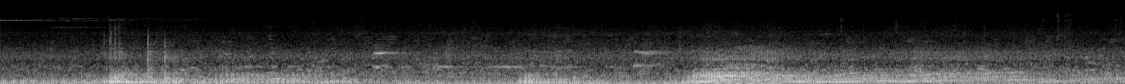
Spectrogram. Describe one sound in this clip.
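Men and women talk in passing outdoors.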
